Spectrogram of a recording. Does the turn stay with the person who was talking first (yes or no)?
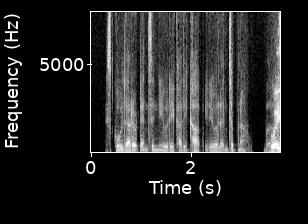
no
